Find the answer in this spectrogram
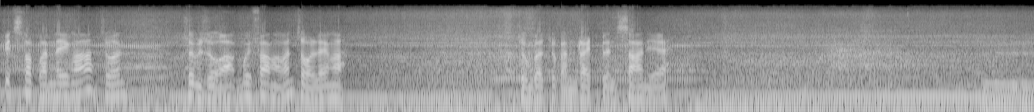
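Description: Yamaha sport motorcycle engine running steadily while riding. A man's voice talks over it for the first few seconds and again briefly past the middle.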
